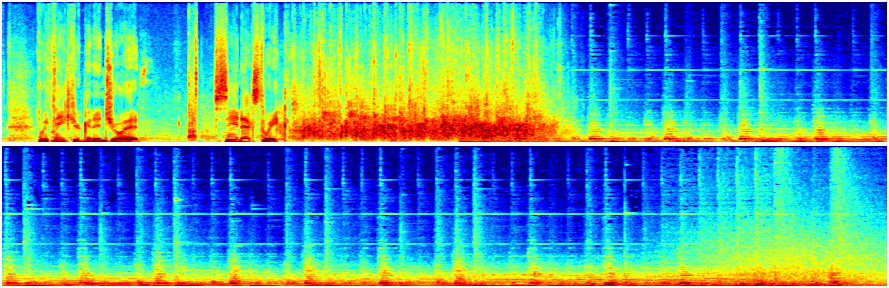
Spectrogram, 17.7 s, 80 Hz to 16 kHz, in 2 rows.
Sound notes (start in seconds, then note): 1.8 applause; 4.5 audio logo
